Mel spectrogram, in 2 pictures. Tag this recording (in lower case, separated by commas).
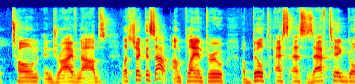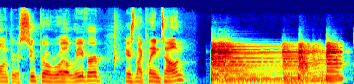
music, speech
